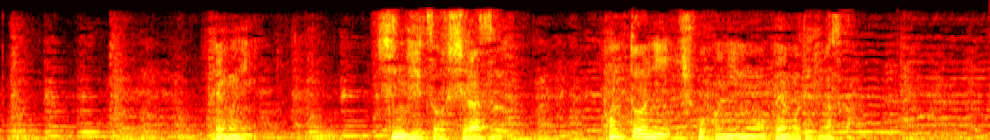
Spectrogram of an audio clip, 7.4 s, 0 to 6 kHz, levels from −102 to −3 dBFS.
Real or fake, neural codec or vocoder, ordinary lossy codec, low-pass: fake; codec, 16 kHz, 8 kbps, FreqCodec, larger model; AAC, 32 kbps; 5.4 kHz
